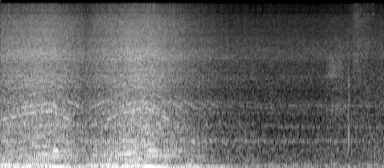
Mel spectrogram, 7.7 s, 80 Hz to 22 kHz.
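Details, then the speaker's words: 1980 Dodge W200 with swapped Magnum 5.9L V8 on a cold start: low lumpy exhaust beat stumbling three or four times a second, a dead cylinder on the passenger side; fouled plug or burned valve suspected. "I think it's definitely missing on this side. That's not good. She's definitely missing on that passenger side."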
